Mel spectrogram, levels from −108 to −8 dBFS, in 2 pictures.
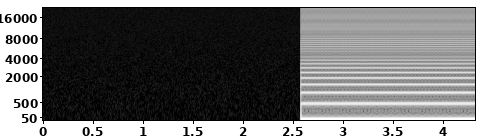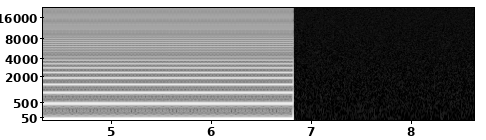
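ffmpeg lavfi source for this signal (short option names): -f lavfi -i "aevalsrc='0.473*(2*lt(mod(473*t,1),0.1)-1)':d=4.24:s=44100"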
